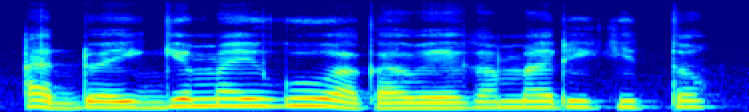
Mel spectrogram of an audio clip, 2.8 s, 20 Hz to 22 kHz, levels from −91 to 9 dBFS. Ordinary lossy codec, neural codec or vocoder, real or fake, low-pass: none; autoencoder, 48 kHz, 128 numbers a frame, DAC-VAE, trained on Japanese speech; fake; 19.8 kHz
